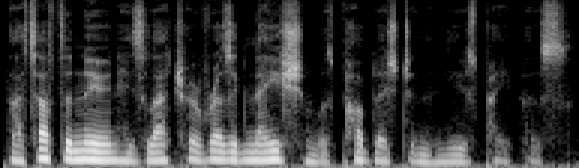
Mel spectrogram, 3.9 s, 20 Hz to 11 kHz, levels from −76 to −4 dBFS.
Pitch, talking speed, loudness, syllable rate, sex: 115 Hz, 170 wpm, -18 LUFS, 5.5 syllables/s, male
